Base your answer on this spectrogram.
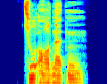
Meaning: inflection of zuordnen: 1. first/third-person plural dependent preterite 2. first/third-person plural dependent subjunctive II
- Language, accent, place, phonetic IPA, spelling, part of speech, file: German, Germany, Berlin, [ˈt͡suːˌʔɔʁdnətn̩], zuordneten, verb, De-zuordneten.ogg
